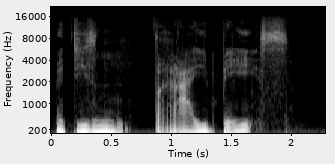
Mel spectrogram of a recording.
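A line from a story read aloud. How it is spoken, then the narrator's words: Man growling. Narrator (German): knurrte der Mann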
